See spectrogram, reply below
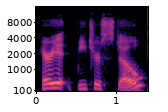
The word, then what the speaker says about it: Harriet Beecher Stowe: One author, I might get their name, her name wrong, Harriet Beecher Stowe.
